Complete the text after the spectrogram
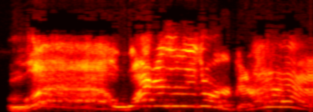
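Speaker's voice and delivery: high, drawn-out exasperated wail; hammed-up frustration with slow, wailing vowels; mock frustrated whining. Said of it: "like, just frustrated".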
